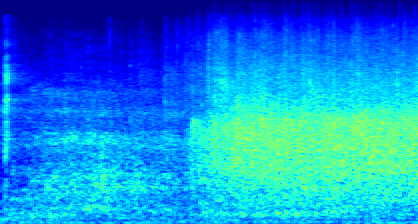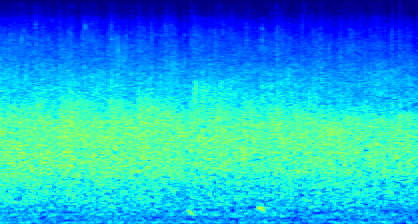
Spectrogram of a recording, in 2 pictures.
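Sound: audience applause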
